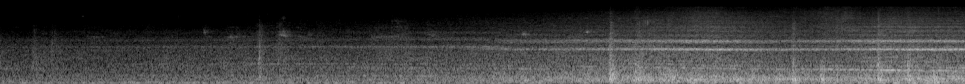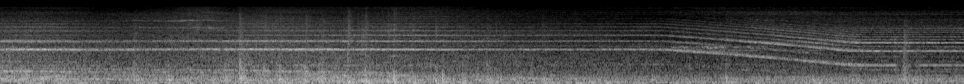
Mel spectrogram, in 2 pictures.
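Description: Long Island Rail Road M7 electric train pulling in along the platform and slowing, growing louder as it arrives, with a rumble and a steady high whine. Near the end the whine glides down in pitch.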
